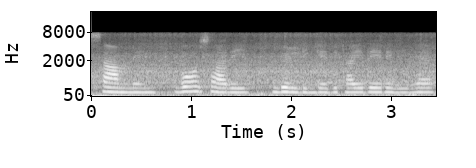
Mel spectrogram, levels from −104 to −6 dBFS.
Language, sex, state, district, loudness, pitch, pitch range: Hindi, male, Punjab, Pathankot, -17 LUFS, 200 Hz, 195-210 Hz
